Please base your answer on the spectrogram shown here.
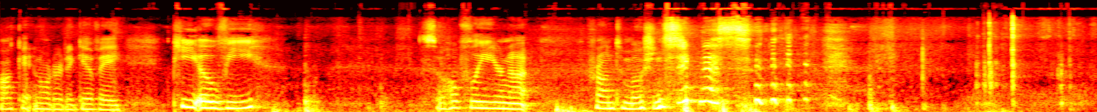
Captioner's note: laughs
